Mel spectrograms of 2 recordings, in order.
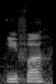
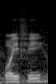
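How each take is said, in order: First: The name is said in its standard pronunciation. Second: The name is said in a common alternative pronunciation. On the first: "I think the correct pronunciation is Aoife" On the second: "So it's Oifi. A lot of people say Oifi"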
